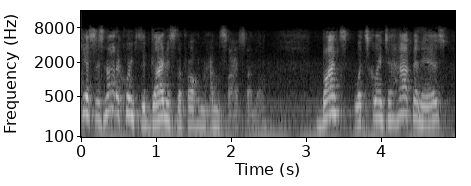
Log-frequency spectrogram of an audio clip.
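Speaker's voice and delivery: ordinary talk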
